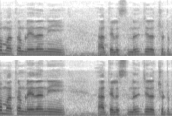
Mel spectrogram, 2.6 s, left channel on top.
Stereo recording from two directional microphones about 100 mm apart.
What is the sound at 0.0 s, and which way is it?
A man's voice, 15° right (ahead or behind).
